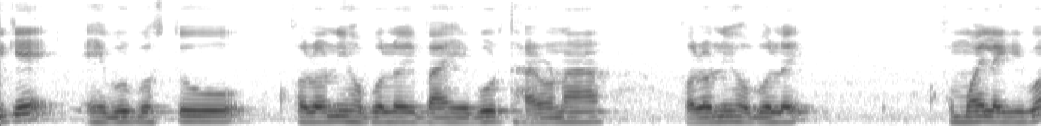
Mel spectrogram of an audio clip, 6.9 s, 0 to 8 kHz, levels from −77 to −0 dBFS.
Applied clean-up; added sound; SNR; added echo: none; none; none; none.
